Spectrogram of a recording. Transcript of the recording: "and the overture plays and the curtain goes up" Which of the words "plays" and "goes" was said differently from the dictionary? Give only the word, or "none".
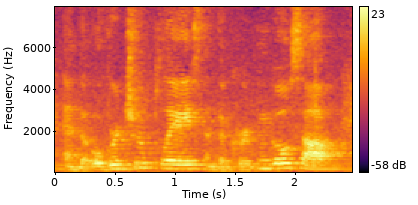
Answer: none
